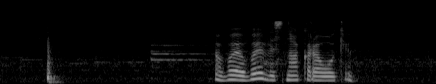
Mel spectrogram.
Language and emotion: Russian, neutral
